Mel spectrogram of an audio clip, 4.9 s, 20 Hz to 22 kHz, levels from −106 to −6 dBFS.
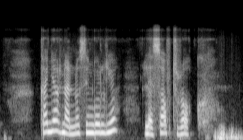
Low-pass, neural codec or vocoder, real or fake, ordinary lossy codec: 7.2 kHz; none; real; Opus, 32 kbps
